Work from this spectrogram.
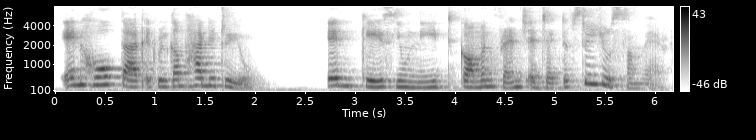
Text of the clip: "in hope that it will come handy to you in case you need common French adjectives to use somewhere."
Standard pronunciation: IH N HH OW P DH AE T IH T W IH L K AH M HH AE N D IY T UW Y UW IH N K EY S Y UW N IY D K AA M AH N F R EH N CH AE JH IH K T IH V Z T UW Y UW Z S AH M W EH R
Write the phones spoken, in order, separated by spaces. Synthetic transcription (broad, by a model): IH N HH OW P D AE T IH T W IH L K AH M HH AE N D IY T UW Y UW IH N K EY S Y UW N IY D K AA M AH N F R EH N CH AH JH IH K T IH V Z T UW Y UW Z S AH M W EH R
